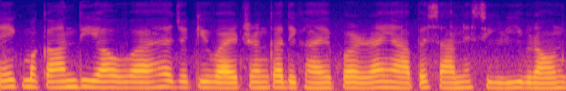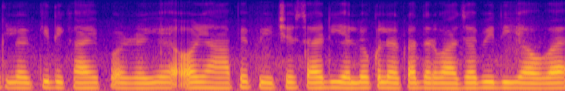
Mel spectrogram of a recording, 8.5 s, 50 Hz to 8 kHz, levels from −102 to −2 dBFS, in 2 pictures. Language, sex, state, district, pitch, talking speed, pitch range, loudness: Hindi, female, Maharashtra, Aurangabad, 175 Hz, 255 wpm, 170-180 Hz, -20 LUFS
